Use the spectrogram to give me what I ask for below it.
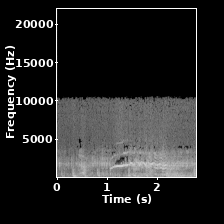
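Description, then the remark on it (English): A horse named Jack whinnies loudly for about a second while being led out through thick smoke, a shrill, wavering call that rises and then trails downward, over a busy background of shuffling and low rumbling noise. “I'm trying to get the last horse out.”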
